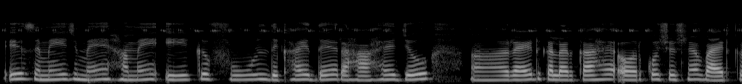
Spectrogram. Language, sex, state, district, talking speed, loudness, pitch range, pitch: Hindi, female, Uttar Pradesh, Etah, 175 wpm, -31 LUFS, 210-230 Hz, 220 Hz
